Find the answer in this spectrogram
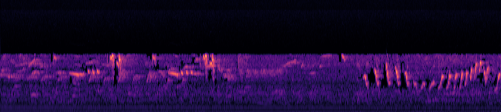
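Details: A first-placed long-tailed white-rumped shama performs at a singing contest. Scattered whistles and chips give way to a quick accelerating trill of sharp rising notes, over background chatter.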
